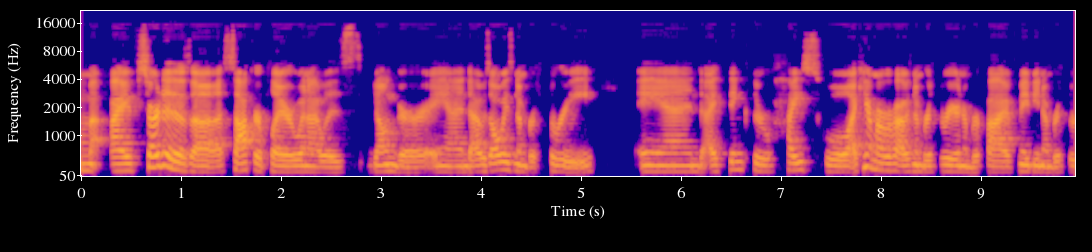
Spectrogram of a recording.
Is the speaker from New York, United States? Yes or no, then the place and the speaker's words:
no; Columbus, Ohio, United States; when we were down here in Columbus, my hometown, on, you know, the Buckeyes field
